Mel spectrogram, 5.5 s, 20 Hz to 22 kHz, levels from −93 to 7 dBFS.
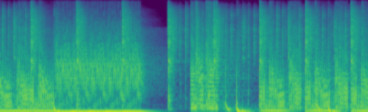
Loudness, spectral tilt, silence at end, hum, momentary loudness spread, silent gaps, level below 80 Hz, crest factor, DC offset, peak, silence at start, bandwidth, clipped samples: -9 LUFS; -4 dB/octave; 0 s; none; 5 LU; none; -10 dBFS; 8 dB; under 0.1%; 0 dBFS; 0 s; over 20 kHz; 3%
